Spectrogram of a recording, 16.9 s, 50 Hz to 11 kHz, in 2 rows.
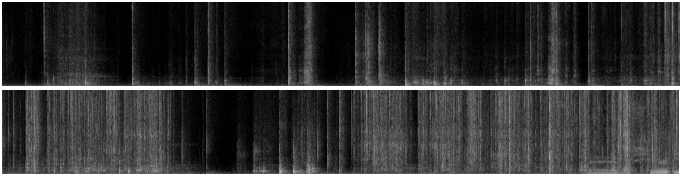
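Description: Packaging for a Numark NS7III DJ controller platter is unwrapped, with loud continuous crinkling and crumpling of plastic and paper, denser and louder in the second half, and some speech mixed in.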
